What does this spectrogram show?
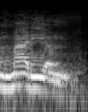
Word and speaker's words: Mariam: Como por exemplo, o nome da mãe de criação de Yeshua, Miriam. Em aramaico se fala Mariam.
